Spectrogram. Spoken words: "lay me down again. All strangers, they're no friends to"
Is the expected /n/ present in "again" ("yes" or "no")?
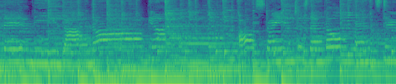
no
